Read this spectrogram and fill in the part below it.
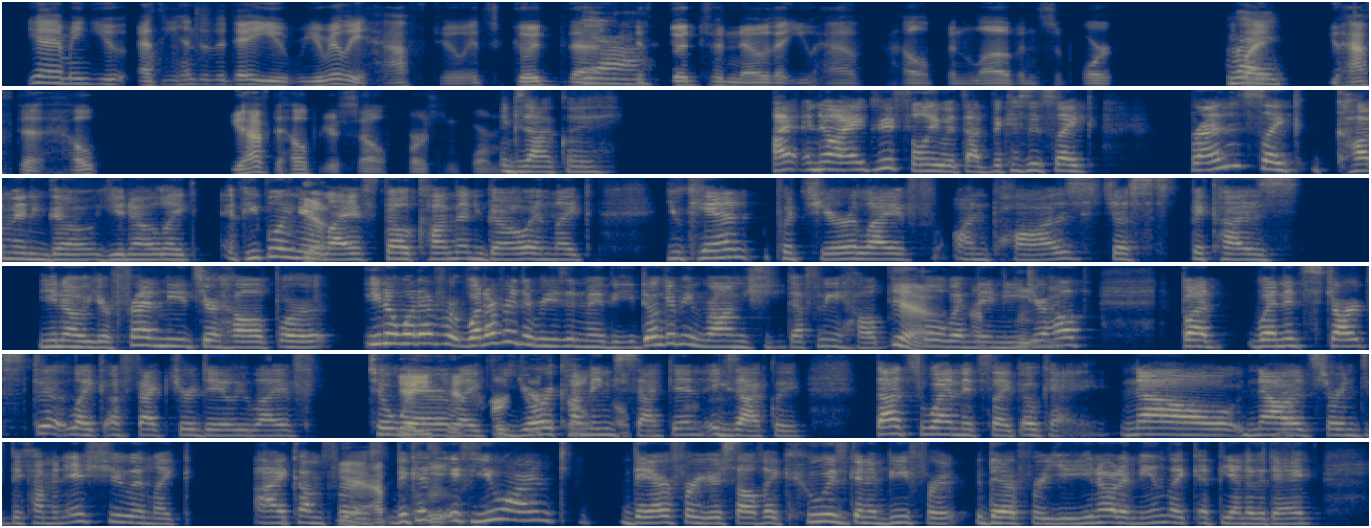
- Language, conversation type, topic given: English, unstructured, How can setbacks lead to personal growth and new perspectives?
- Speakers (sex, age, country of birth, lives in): female, 20-24, United States, United States; male, 35-39, United States, United States
- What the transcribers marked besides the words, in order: other background noise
